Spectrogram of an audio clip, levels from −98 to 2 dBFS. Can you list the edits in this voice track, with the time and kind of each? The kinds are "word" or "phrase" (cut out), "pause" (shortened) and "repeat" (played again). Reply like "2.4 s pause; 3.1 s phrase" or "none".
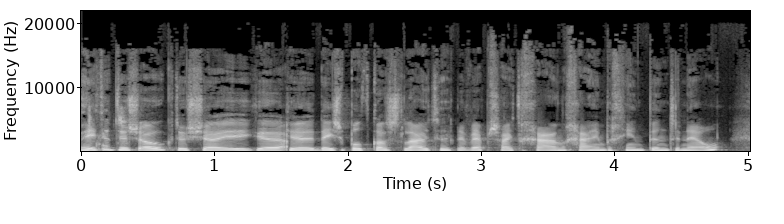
1.5 s word; 2.8 s phrase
